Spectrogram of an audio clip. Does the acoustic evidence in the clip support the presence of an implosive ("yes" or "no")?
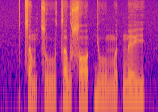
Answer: no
